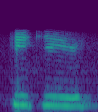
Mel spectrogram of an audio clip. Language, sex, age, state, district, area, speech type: Assamese, female, 18-30, Assam, Nalbari, rural, conversation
